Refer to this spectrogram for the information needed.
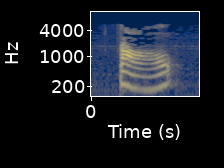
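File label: "倒", Mandarin Chinese; chinese-flashcards; hsk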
